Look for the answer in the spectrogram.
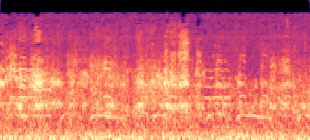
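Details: Chorus of greater flamingos, with continuous honking and chattering from many birds that blend into a busy, nasal wall of sound above low background noise.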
